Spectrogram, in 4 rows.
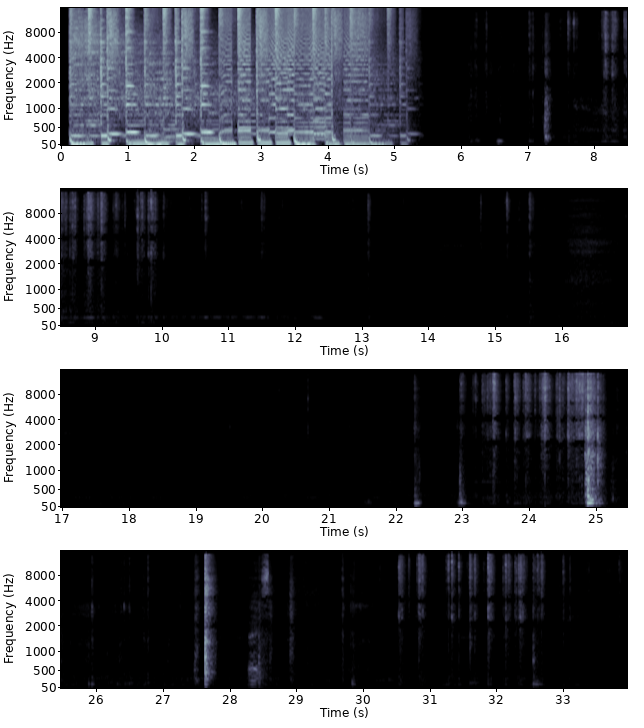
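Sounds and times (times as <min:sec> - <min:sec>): plastic puzzle clicks and rattles: 0:06.2 - 0:11.8, 0:22.9 - 0:25.3, 0:30.5 - 0:33.9.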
